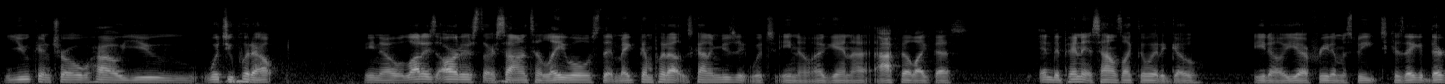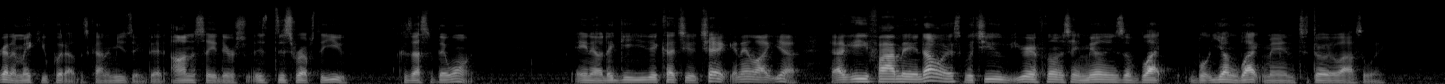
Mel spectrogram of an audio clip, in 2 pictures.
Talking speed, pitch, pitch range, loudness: 230 wpm, 105 Hz, 90-110 Hz, -34 LUFS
